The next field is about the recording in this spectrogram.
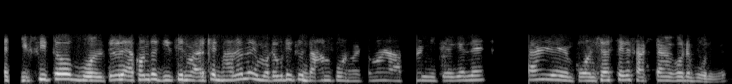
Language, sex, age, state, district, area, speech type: Bengali, male, 18-30, West Bengal, Darjeeling, rural, conversation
